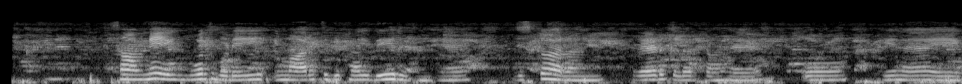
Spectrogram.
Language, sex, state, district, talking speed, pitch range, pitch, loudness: Hindi, female, Haryana, Charkhi Dadri, 120 wpm, 195-230 Hz, 210 Hz, -19 LUFS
